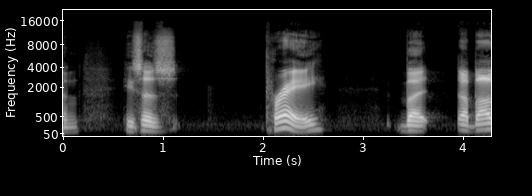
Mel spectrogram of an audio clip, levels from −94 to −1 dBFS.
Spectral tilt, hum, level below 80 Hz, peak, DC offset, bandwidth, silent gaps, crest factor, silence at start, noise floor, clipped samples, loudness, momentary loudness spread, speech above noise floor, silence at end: -2.5 dB/octave; none; -84 dBFS; -4 dBFS; under 0.1%; 13.5 kHz; none; 22 dB; 0 s; -79 dBFS; under 0.1%; -23 LUFS; 15 LU; 56 dB; 0 s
